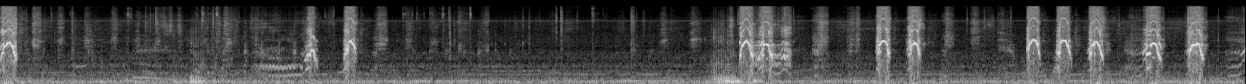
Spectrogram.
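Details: Lexi the 10-month-old Pomeranian, upset by moving windshield wipers, lets out scattered high yips, first a few isolated barks over a low rumbling background, then a quicker run of sharp yaps toward the end.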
